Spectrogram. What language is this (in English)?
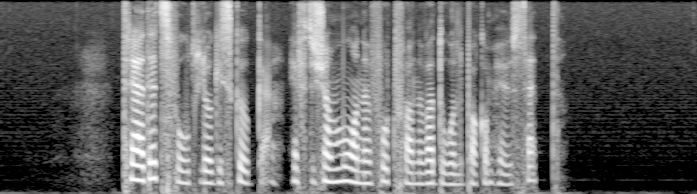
Swedish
